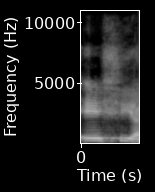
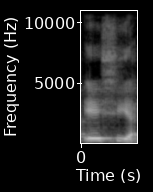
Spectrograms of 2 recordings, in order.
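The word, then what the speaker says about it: Asia: करते हैं, तो देखिए किसी भी वर्ड में एस के बाद आई ए या फिर ION आ जाता है तो वहाँ पे एस को हम श प्रोनाउंस करते हैं, श। जैसे कि एशिया, यहाँ पे देखिए ए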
